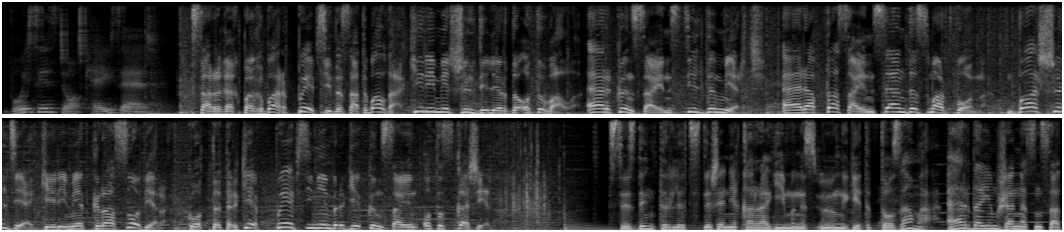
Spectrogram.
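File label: kazakh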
